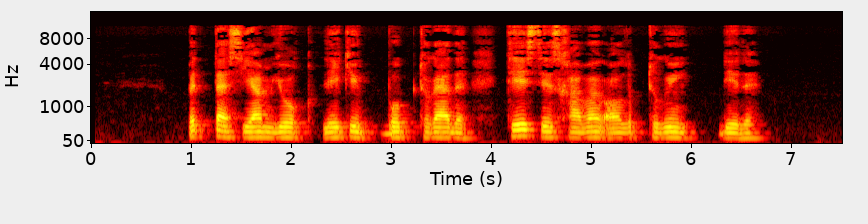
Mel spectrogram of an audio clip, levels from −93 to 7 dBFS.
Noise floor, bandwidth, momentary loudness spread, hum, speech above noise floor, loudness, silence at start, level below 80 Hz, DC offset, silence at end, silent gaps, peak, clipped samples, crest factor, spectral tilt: -72 dBFS; 12 kHz; 11 LU; none; 49 dB; -23 LUFS; 0.95 s; -58 dBFS; under 0.1%; 0.8 s; none; -2 dBFS; under 0.1%; 22 dB; -4 dB/octave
